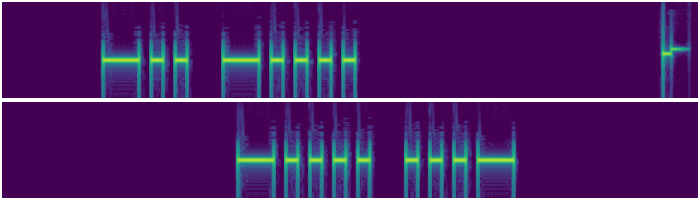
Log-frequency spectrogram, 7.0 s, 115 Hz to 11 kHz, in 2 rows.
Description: Morse code, heard as a keyed tone, about 20 wpm, 700 Hz. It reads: D 6 6 V
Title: All Cut Numbers - 2-Digit 20wpm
